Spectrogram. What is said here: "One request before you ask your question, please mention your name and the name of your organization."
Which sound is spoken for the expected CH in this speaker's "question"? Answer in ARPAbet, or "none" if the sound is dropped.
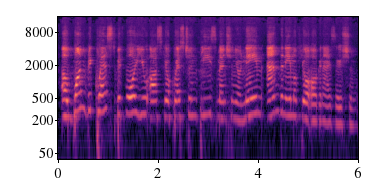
CH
